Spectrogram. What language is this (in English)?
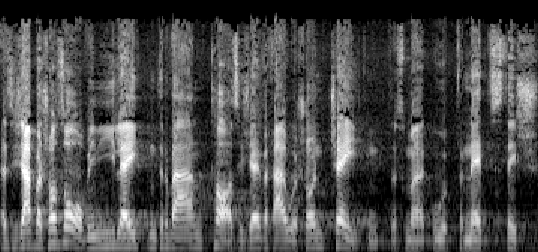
Swiss German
